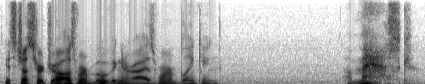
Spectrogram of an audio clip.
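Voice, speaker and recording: At a moderate pace, a man with a fairly low-pitched voice reads aloud from a horror visual novel, acting as a gaming host who tells the story expressively but casually.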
